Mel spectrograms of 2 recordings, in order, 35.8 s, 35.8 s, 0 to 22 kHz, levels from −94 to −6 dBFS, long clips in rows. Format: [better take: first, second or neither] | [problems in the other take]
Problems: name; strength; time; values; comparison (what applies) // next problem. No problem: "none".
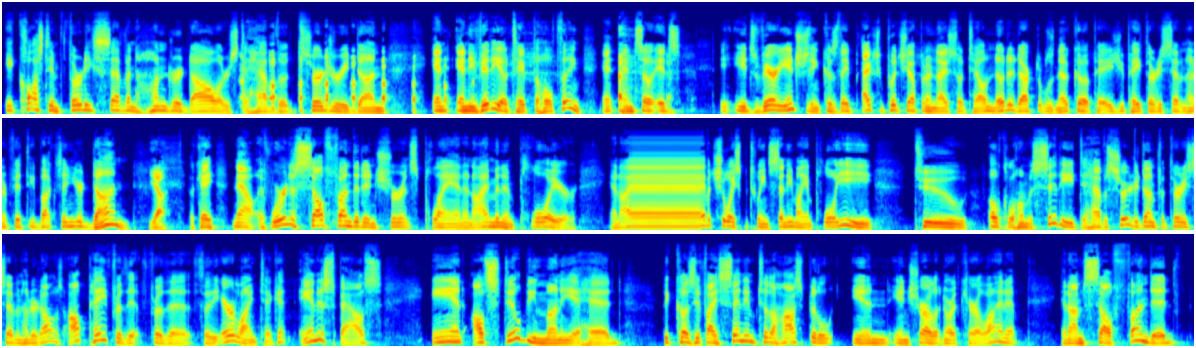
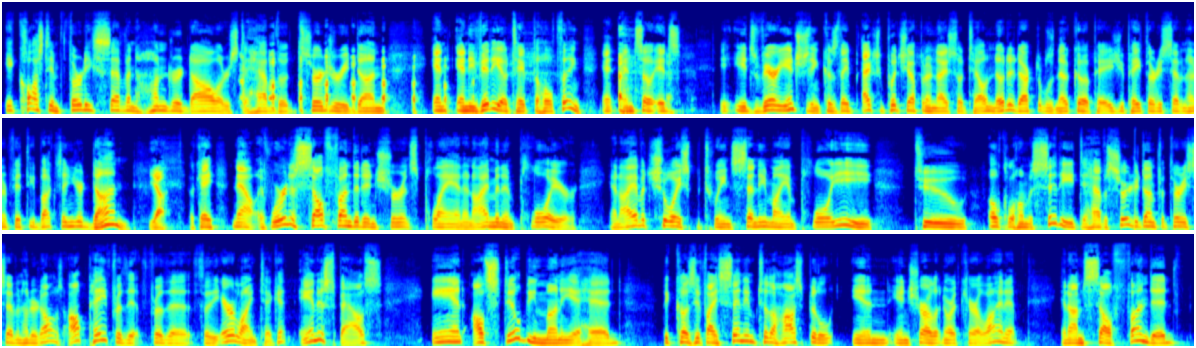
second | audio freezing; at 18 s for 0.5 s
